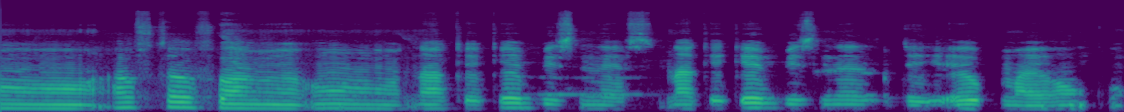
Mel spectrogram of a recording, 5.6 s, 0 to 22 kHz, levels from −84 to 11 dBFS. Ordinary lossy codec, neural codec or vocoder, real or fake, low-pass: none; none; real; 14.4 kHz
